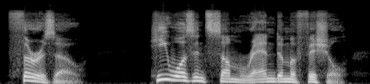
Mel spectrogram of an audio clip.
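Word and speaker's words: Thurzó: Though much of it lies in ruins, György Thurzo, the man who would hunt her, is pronounced György Thurzo.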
